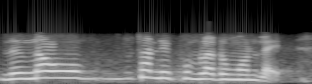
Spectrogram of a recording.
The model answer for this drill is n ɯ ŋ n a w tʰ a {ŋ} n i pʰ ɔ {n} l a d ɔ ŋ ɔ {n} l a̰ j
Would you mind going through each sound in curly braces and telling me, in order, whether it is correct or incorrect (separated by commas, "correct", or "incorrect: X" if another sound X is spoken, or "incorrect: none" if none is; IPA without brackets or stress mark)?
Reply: incorrect: none, incorrect: m, correct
